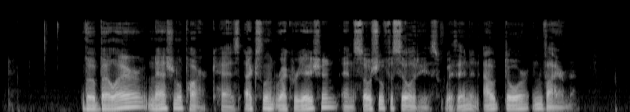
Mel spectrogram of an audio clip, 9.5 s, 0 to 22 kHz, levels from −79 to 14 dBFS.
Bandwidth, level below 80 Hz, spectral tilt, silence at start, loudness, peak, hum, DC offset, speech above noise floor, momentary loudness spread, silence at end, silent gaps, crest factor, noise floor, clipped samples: 11.5 kHz; -32 dBFS; -6 dB/octave; 1.25 s; -19 LUFS; -2 dBFS; none; under 0.1%; 47 dB; 10 LU; 0.85 s; none; 18 dB; -66 dBFS; under 0.1%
